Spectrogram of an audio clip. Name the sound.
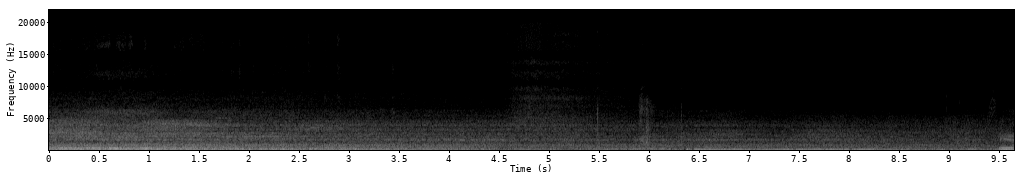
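train departing Nuneaton station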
